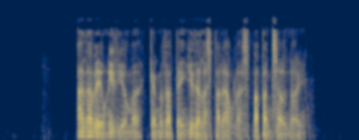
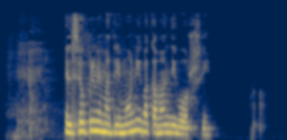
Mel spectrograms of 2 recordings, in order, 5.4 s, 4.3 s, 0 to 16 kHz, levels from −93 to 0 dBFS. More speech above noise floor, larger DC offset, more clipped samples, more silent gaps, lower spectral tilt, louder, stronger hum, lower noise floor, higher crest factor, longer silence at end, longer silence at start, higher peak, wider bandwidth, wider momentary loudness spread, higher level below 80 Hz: about the same, 68 dB vs 68 dB; neither; neither; neither; second, -5 dB/octave vs -7.5 dB/octave; second, -22 LUFS vs -16 LUFS; neither; first, -90 dBFS vs -83 dBFS; first, 22 dB vs 14 dB; second, 0.8 s vs 1.15 s; first, 1.15 s vs 0.95 s; about the same, -2 dBFS vs -4 dBFS; about the same, 10 kHz vs 11 kHz; second, 9 LU vs 18 LU; first, -44 dBFS vs -58 dBFS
